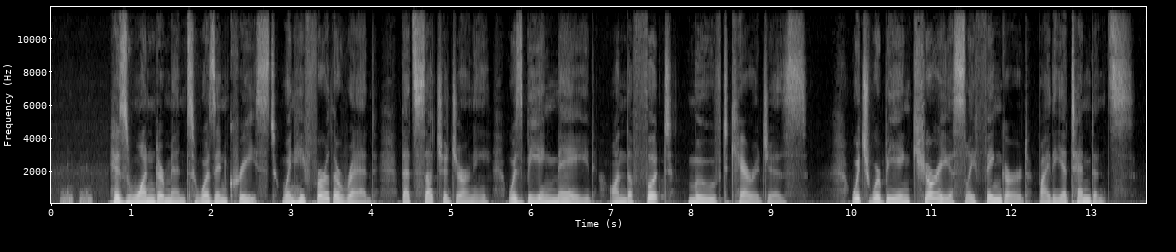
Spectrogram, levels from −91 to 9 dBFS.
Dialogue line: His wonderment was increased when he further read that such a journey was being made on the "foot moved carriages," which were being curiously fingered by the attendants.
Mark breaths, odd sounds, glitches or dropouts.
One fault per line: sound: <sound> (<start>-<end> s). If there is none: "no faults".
sound: laugh (0.1-0.5 s)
